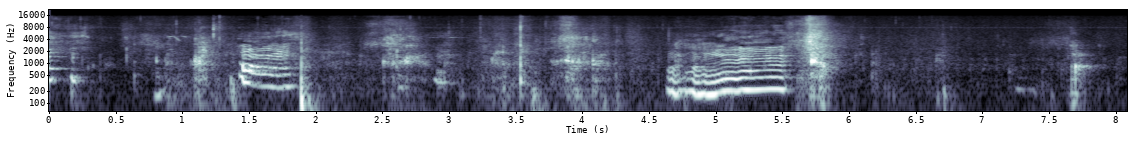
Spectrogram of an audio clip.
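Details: Pharaoh Hound and Ridgeback play-fighting indoors: two drawn-out, rough, wavering growl-whines, the second longer and louder, amid short snorts, huffs and scuffling.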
